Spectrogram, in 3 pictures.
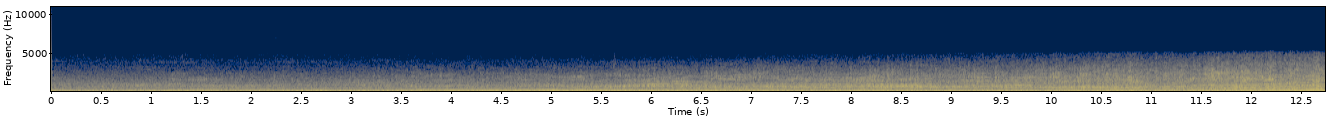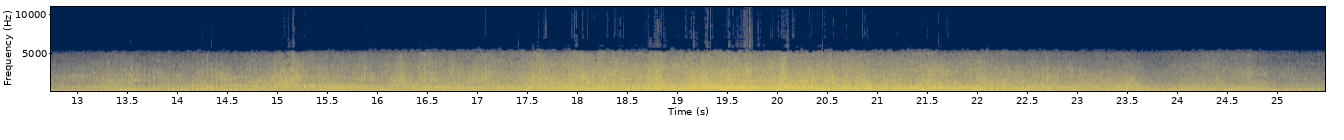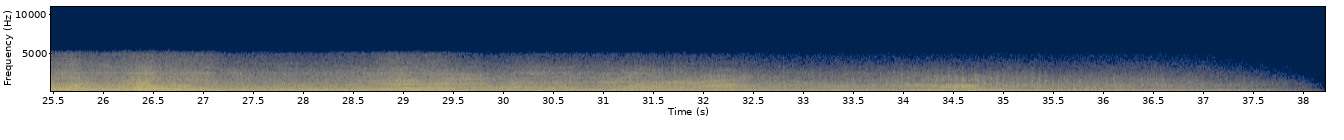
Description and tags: Stereo recording of a Blackhawk helicopter flying past.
